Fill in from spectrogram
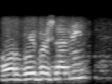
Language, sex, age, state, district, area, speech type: Urdu, male, 60+, Uttar Pradesh, Rampur, urban, conversation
